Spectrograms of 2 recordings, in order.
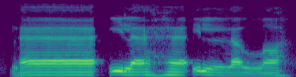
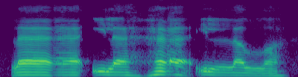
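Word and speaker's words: لا إله إلا الله: baca Bacaan tahlil misalkan lailahaillallah. Lailahaillallah. H-nya juga perlu kita tekankan di sini gitu loh. Kita pastikan bahwa huruf ha di situ itu terucap gitu ya. Tidak sekedar lailahaillallah bukan tapi lailahaillallah bukan ilaha tapi ilaha gitu kan ya.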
